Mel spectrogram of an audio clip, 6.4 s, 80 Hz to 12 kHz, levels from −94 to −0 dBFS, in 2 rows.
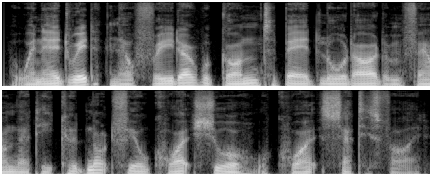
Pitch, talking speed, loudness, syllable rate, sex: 90 Hz, 205 wpm, -19 LUFS, 5.0 syllables/s, male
